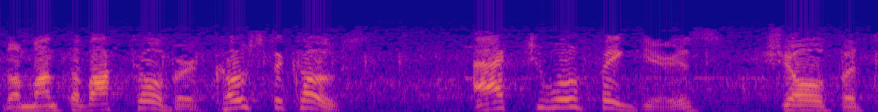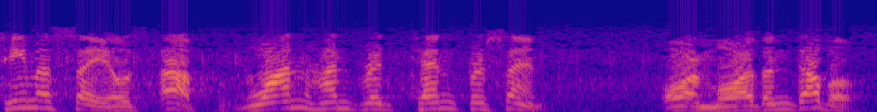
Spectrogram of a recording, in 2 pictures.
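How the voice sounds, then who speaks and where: Animated, punchy male vintage radio announcer. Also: a little high, a little slow. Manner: formal, emphatic, punchy phrasing. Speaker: program and commercial announcer. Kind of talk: 1950s radio announcing, scripted ad copy. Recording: muffled, faintly hissy vintage radio recording.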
